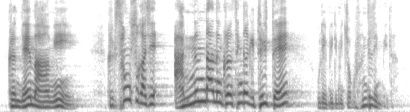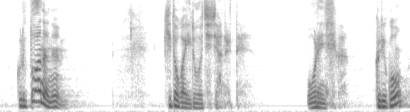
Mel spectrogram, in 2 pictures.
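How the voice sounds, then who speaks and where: A man in his thirties, a missionary preaching a sermon in a church sanctuary, moving between forceful urging and hushed, near-whispered moments. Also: high-pitched. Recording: long hall reverb.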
